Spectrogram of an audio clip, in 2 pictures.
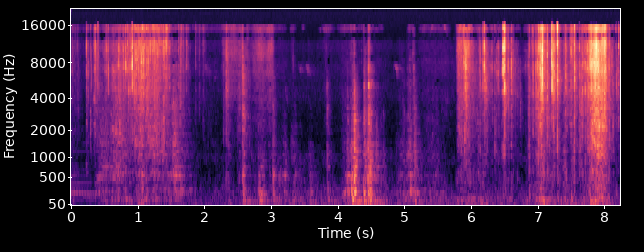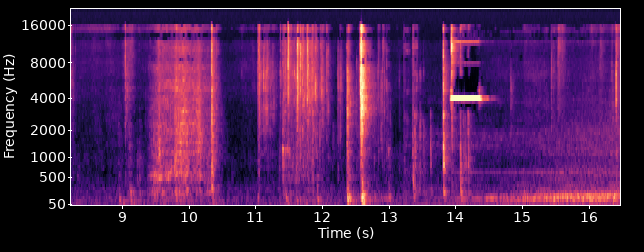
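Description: Stainless mesh basket scraping and clinking as it is slid into a countertop air fryer oven, with several knocks and one sharp knock as the oven door is shut. About 14 s in a short high beep sounds, and the oven starts running with a steady low fan hum.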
